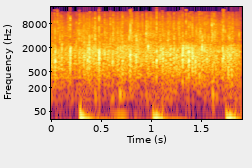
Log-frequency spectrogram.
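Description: Steady applause from an audience in a hall fills the whole stretch, a dense patter of many hands clapping at once, loud with no voices standing out, applauding Jean-Luc of SMN, who is on the technical crew.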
